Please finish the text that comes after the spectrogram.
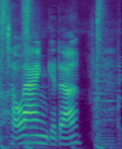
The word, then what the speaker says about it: Tallangatta: Yeah, Tallangatta.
